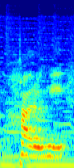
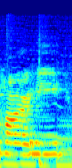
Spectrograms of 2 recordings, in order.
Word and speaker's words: Haruhi: Orange High School Host Club is about a kid named Haruhi. I don't ever say it right. Haruhi. That's how I say it, with an accent, not Haruhi. It's Haruhi, and she joins, or she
